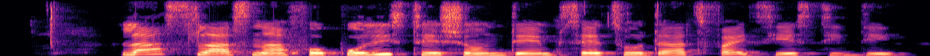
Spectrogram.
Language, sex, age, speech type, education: Nigerian Pidgin, female, 15-29, spontaneous, tertiary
